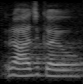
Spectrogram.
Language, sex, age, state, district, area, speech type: Sindhi, female, 30-45, Rajasthan, Ajmer, urban, spontaneous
